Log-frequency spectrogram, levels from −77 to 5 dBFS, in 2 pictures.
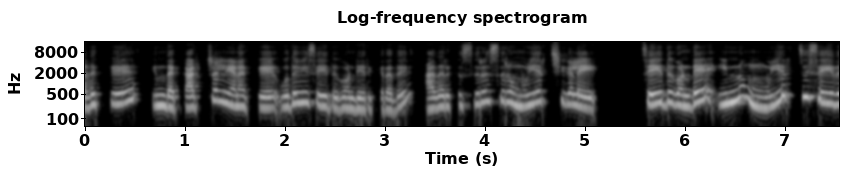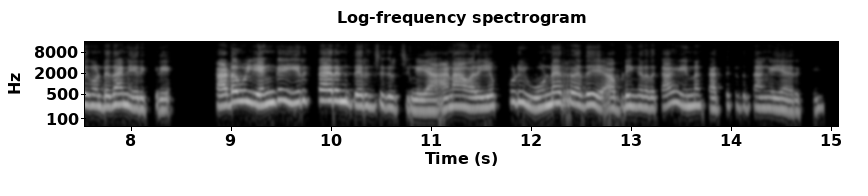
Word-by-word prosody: அதுக்கு 255 +1 -2 0.4
இந்த 235 -2 +1 0.2
கற்றல் 215 +10 +1
எனக்கு 215 -2 -2 0.2
உதவி 280 +5 -1
செய்து 225 -3 -2
கொண்டு 195 -1 -3
இருக்கிறது. 185 +3 -7 0.3
அதற்கு 225 +3 -4
சிறு 285 +4 -4
சிறு 305 -3 -3
முயற்சிகளை 265 -4 0 0.6
செய்துகொண்டே 275 +1 +4 0.2
இன்னும் 315 - +3
முயற்சி 425 - 0
செய்துகொண்டு 250 -5 +1
தான் 255 -1 +3
இருக்கிறேன். 180 -2 -5 0.5
கடவுள் 300 +5 +6
எங்க 290 +5 +2 0.2
இருக்காருன்னு 325 -1 +6
தெரிஞ்சுக்கிருச்சுங்கய்யா. 210 -7 -3
ஆனா 230 +3 +3
அவர 200 0 0 0.2
எப்படி 300 +6 -5 0.2
உணர்றது 265 -1 +1 0.2
அப்படிங்குறதுக்காக 220 +3 -3
இன்னும் 240 +1 -4
காத்துக்கிட்டுக்கு 215 +2 -8
தாங்கய்யா 195 -3 -4
தான் 160 - -7
இருக்கேன. 175 +4 -17
235 Hz, 125 wpm, -23 LUFS, 210-285 Hz, 0.6 s, கடவுள்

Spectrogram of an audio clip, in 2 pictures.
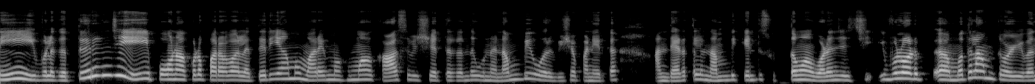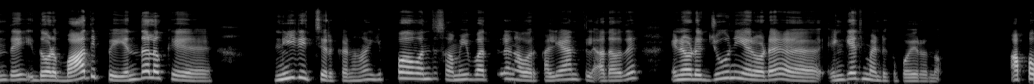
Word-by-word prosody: "நீ 220 - +4 0.3
இவளுக்கு 200 -2 -1 0.2
தெரிஞ்சி 410 +4 +4 0.3
போனா 235 0 +4
கூட 225 - -1
பரவால்ல, 205 -2 +1
தெரியாம 255 +4 -1
மறைமுகமா 210 +2 -2 0.2
காசு 200 +4 +1
விஷயத்துலருந்து 190 0 -6
உன்னை 185 -2 -6
நம்பி 230 +7 -5
ஒரு 185 - -3
விஷயம் 195 +2 -8
பண்ணியிருக்க. 175 +4 -5 0.4
அந்த 170 0 -6
இடத்தில 215 +4 -5
நம்பிக்கைன்ட்டு 205 +3 -6
சுத்தமா 210 +3 +1
உடைஞ்சிருச்சி". 195 0 -2 0.2
இவளோட 270 +2 +6 0.3
அ - - +6
முதலாம் 300 +3 +2
தோழி 195 -2 0
வந்து, 210 +2 -2
இதோட 200 0 +4 0.2
பாதிப்பு 335 - +6 0.2
எந்தளவுக்கு, 290 -3 +2 1.0
நீடிச்சிருக்குன்னா, 215 - -1 0.2
இப்போ 280 +5 +2 0.2
வந்து 255 +1 -3
சமீபத்துல 225 +4 -2
நான் 200 -3 +1
ஒரு 180 - -7
கல்யாணத்துல 215 0 -2
அதாவது 180 +8 -2 0.4
என்னோட 230 +1 +4 0.2
ஜூனியரோட, 245 -7 +1 0.6
எங்கேஜ்மெண்ட்டுக்கு 215 -8 -2
போயிருந்தோம். 155 -2 -6 0.7
அப்போ 245 +3 +2
210 Hz, 120 wpm, -23 LUFS, 195-250 Hz, 1.0 s, இவளோட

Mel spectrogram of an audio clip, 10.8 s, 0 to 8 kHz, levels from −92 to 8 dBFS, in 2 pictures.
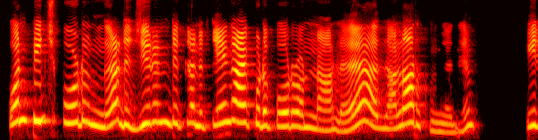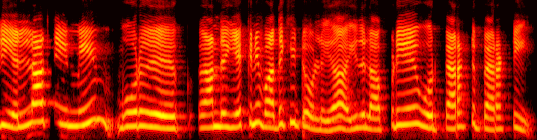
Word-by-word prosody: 1 430 +2 +3
pinch 420 0 +3
போடணுங்க. 365 -6 -2
அது 330 -1 0
ஜீரணத்துக்கு 370 0 0
அந்த 300 -2 -3
தேங்காய் 385 +1 +5
கூட 315 -3 -1
போட்றோனால 270 -8 -3 0.3
அது 270 -2 -4
நல்லாயிருக்குங்க 275 - -1
அது. - - -13 0.7
இது 325 +1 +3
எல்லாத்தையுமே 350 -2 +2 0.4
ஒரு 310 0 -1 0.7
அந்த 290 +1 +1
ஏற்கனவே 335 0 -1
வதக்கிட்டோம் 305 -3 -1
இல்லையா? 225 +4 -2
இதில 260 -3 -3
அப்படியே 330 +9 +1
ஒரு 265 -1 -2
பெரட்டு, 290 +4 0
பெரட்டி 245 +1 -2
310 Hz, 135 wpm, -22 LUFS, 270-370 Hz, 0.7 s, தேங்காய்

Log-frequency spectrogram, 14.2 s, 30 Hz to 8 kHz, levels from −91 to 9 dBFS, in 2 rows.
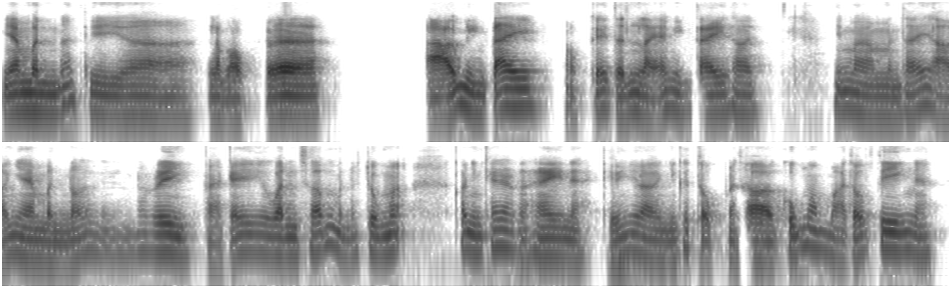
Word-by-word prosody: Nhà 110 - +4
mình 110 -1 +3
á, 145 - -4
thì, 100 -3 -3
ờ, 95 +1 -2 0.5
là 95 - -1
một, 85 0 -2
ờ - - +3 1.1
ở 90 +1 +7
miền 115 -8 +1
Tây, 130 +2 +5 0.2
một - - -11
cái 120 - -1
tỉnh 110 - -1
lẻ 100 - +1
miền 110 -3 -7
Tây 100 +1 +3
thôi, 105 -1 -2 0.6
nhưng 120 - -5
mà 100 -4 -1
mình 95 -1 -5
thấy 110 +8 -2
ở - - -1
nhà 110 -4 -1
mình 90 -2 -4
nói 95 +5 -4 0.3
nói 125 +1 -12
riêng, 120 -2 +2
và 80 -1 -8
cái 120 +8 -3
quanh 110 -1 0
xóm 120 +8 -3
mình 115 - -6
nói 110 - -12
chung 115 +1 -1
á, 125 - -2 0.4
có 125 - -4
những 120 -2 -1
cái 140 +5 -4
rất 140 -2 -2
là - - -6
hay 105 -2 +2
nè. 95 -1 -6
Kiểu 90 - -6
như 120 +3 -5
là, 100 -4 -1
những 90 0 -7
cái - - -9
tục - - -4
mà - - -6
thờ 90 -2 +3
cúng 115 +7 -3
ông 135 -3 -4
bà - - -5
tổ - - -1
tiên 130 -1 +1
nè, 115 -2 -6
110 Hz, 240 wpm, -22 LUFS, 100-120 Hz, 1.1 s, ở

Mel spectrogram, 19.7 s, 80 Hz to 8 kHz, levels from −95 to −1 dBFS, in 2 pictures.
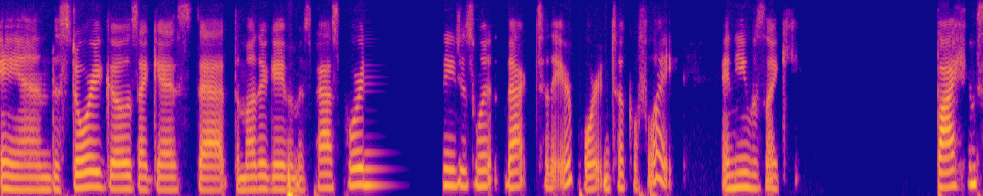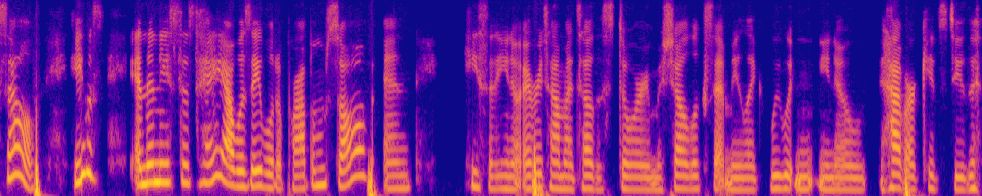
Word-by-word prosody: And 180 -2 +1
the 185 - -3
story 220 +4 +3
goes, 190 -1 +1
I 185 -1 0
guess, 180 +1 -4
that 175 0 +1
the - - -4
mother 185 +2 0
gave 185 0 +1
him - - +7
his 170 - -9
passport 210 +5 +1
and 245 0 -4 0.5
he 240 -1 +1
just 240 +1 -4
went 230 0 -1
back 220 +1 +1
to - - -7
the - - -3
airport - - -1
and - - -3
took - - -6
a - - -5
flight, - - -3 0.5
and 200 - +1
he 220 +1 +2
was 200 -1 -5
like 190 -1 -1 1.6
by 220 +1 +7
himself. 350 +10 +2 0.3
He 280 +5 +5
was 405 -6 +4 0.3
and 255 - +6
then 285 +1 +9
he 285 0 +5
says, 280 -1 -3
"Hey, 285 +7 0
I 285 -5 +7
was 225 0 +1
able 230 -3 +3
to - - -4
problem 200 +6 -1
solve," 255 +11 +1 0.2
and 195 +1 -5 0.5
he 245 -5 -6
said, 190 -3 -8
"You 195 0 -5
know, - - -1
every 190 - +3
time 195 -1 -2
I 185 - -3
tell 195 +2 -2
the 175 - -12
story, 185 0 -5
Michelle 190 +2 -2
looks 190 0 -7
at - - 0
me 175 - -3
like 175 -1 -6
we 195 0 -2
wouldn't, 190 -1 -2
you - - -3
know, 180 -1 -5
have 200 +3 +4
our - - +3
kids 190 -2 -9
do 180 -1 -4
this." 195 +1 -3
195 Hz, 210 wpm, -22 LUFS, 185-235 Hz, 1.6 s, then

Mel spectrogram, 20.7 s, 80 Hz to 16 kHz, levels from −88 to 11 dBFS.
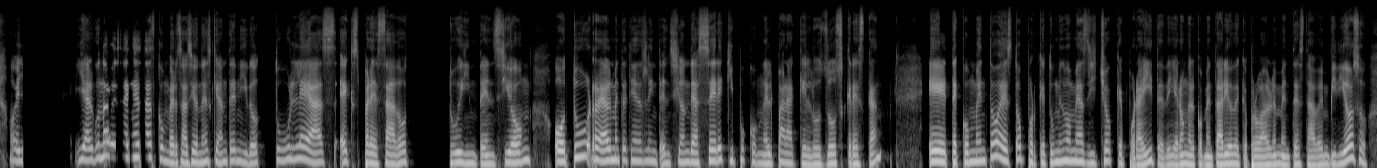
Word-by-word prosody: Oye, 195 -2 -3 0.8
¿y 220 +3 -3
alguna 235 +6 0
vez 255 - -5
en 255 0 -3
estas 260 0 -4
conversaciones 175 -2 -1
que 190 0 -3
han 185 +3 -3
tenido, 170 -4 -3 0.2
tú 205 +2 -4
le 225 -1 0
has 170 -6 -2
expresado 165 -1 0 0.6
tu 165 +1 +2
intención 160 +4 +1 0.3
o 185 0 +6
tú 255 +3 0
realmente 210 0 +2
tienes 195 0 -4
la 195 - -3
intención 175 +1 -3
de 180 - +3
hacer 195 +5 +1
equipo 200 -4 -4
con 165 -5 -5
él 155 -1 +1
para 165 -2 -2
que 145 +1 -2
los 140 0 +1
2 155 +1 0
crezcan? 155 - -2 0.7
Eh, 185 -1 +7
te 180 0 +1
comento 190 +10 +1
esto 220 0 0
porque 165 -5 -2
tú 165 +3 -2
mismo 195 +2 +3
me 190 -1 +3
has 185 -3 +1
dicho 160 +5 -3
que 155 - -2
por 125 -1 -2
ahí 150 +9 +2
te 140 -5 -3
dieron 145 +3 +2
el 140 - +1
comentario 145 +3 +3
de 155 -2 +1
que 125 -1 -4
probablemente 135 0 +3
estaba 135 -2 -1
envidioso. 160 - +1
170 Hz, 155 wpm, -21 LUFS, 150-195 Hz, 0.8 s, Eh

